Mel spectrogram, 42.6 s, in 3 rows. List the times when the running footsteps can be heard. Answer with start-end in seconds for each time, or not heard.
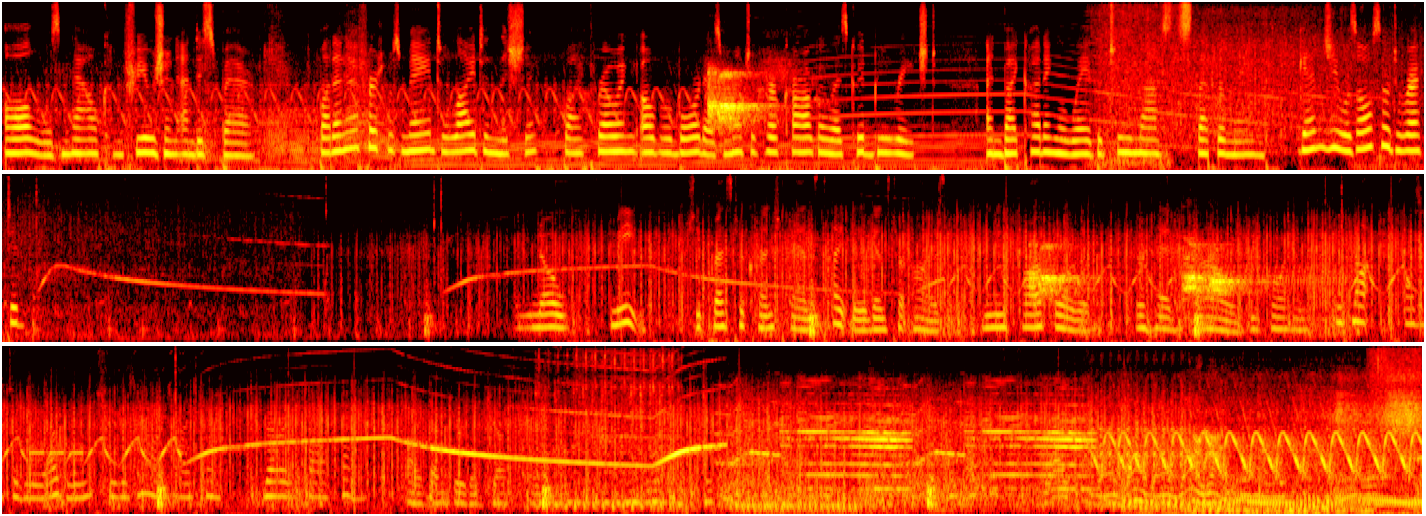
not heard.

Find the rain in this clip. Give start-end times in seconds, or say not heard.
10.8-42.6.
